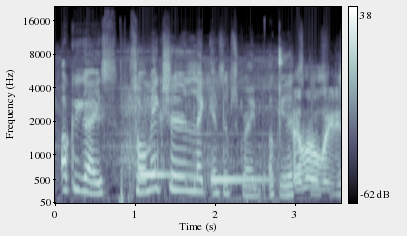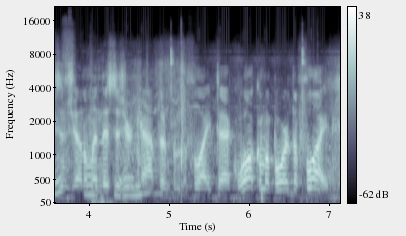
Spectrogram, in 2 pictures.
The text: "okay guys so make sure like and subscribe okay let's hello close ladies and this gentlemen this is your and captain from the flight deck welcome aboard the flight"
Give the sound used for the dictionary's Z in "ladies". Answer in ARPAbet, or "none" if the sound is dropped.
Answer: Z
